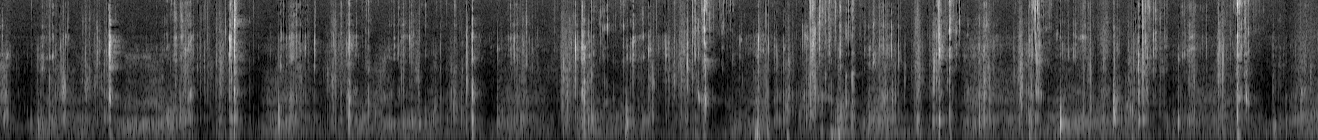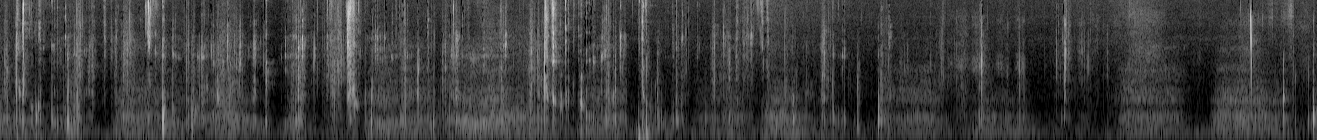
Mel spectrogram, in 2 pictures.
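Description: A person chewing soft gummy candies with wet smacking mouth sounds: irregular sharp sticky clicks, several a second.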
